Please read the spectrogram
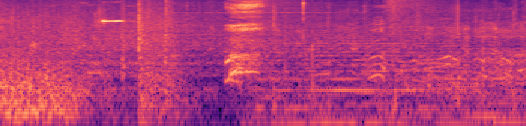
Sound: gasping

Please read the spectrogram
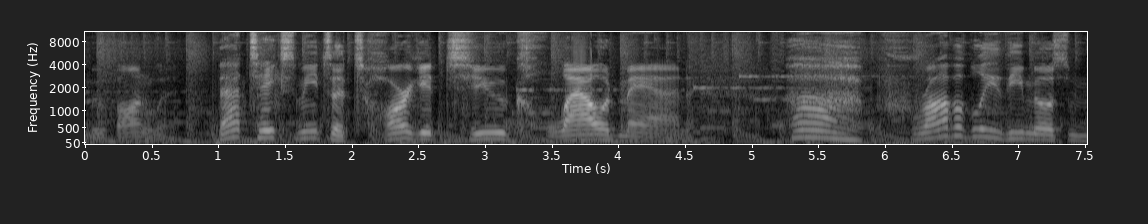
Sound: sigh

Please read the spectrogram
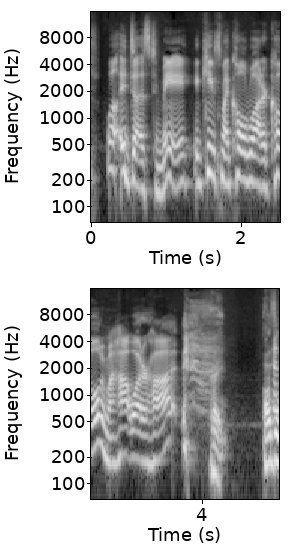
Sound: laughs

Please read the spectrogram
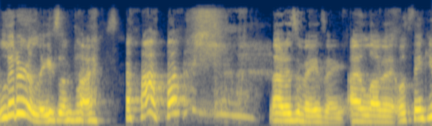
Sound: laughs

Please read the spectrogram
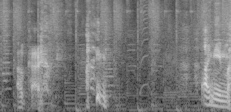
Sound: laughs

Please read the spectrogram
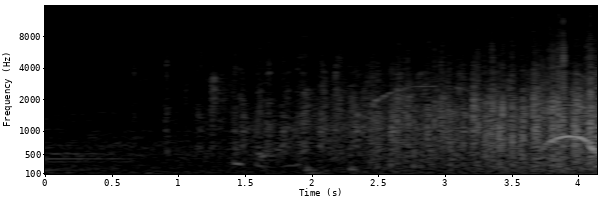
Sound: applause

